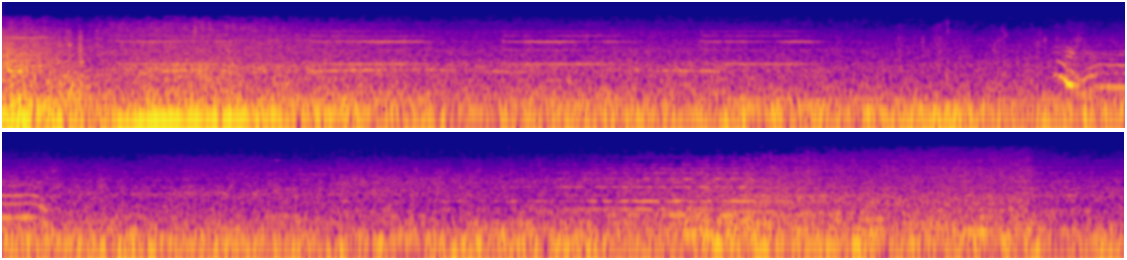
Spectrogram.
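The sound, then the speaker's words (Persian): A heavy vehicle rumbles as it stops and reverses, a steady series of high reversing beeps repeating over the engine noise, with a brief brake hiss partway through. “هی روک، ماشینو نگه دار، برگرد”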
